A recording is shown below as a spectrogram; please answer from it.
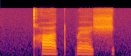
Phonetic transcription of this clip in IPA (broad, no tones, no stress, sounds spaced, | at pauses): qʰ a t p ɛ ʃ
